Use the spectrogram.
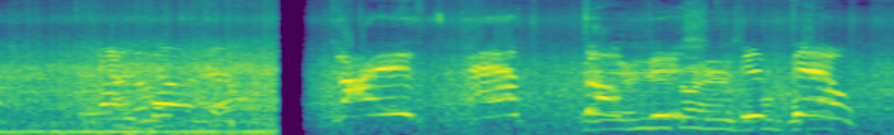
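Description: Steady rain falls throughout, a continuous broadband hiss during an outing by toto (e-rickshaw) around Gobardanga, mostly under people talking, with a brief dropout midway.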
